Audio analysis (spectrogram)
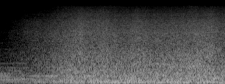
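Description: boat cruising on water

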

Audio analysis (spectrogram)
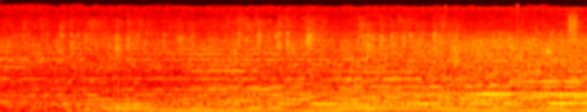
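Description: rain falling

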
